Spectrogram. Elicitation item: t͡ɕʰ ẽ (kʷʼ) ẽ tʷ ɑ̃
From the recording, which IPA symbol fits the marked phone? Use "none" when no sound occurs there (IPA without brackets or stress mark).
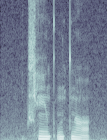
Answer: kʷʼ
